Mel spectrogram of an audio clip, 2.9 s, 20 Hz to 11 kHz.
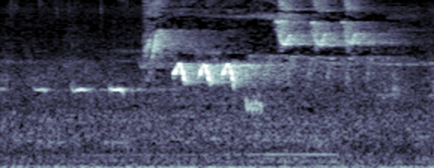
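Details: Nightingale singing in Kyrgyzstan in 2020: a few soft repeated notes, then three loud, sharp notes in quick succession followed by higher buzzy bursts, over a quiet outdoor background.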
